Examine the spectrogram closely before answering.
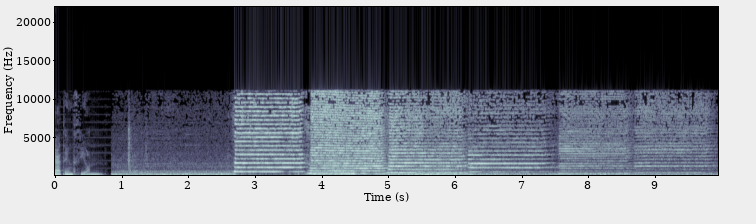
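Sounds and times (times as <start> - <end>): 
speech: 0.0 - 0.8
faint outdoor rumble: 0.9 - 9.9
postbus horn playing melodic sequence as the bus departs: 2.6 - 9.9.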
